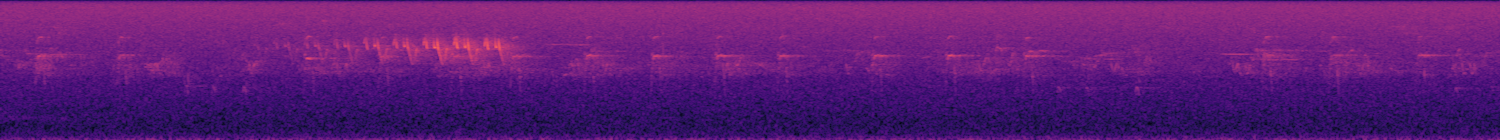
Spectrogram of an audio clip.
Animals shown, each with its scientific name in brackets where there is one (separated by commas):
Eastern Wood-Pewee (Contopus virens), Ovenbird (Seiurus aurocapilla), Black-throated Green Warbler (Setophaga virens), American Robin (Turdus migratorius), Black-capped Chickadee (Poecile atricapillus), Red-eyed Vireo (Vireo olivaceus)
